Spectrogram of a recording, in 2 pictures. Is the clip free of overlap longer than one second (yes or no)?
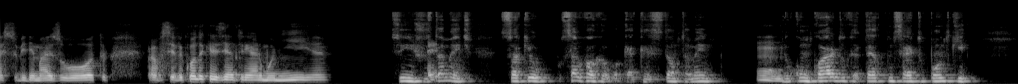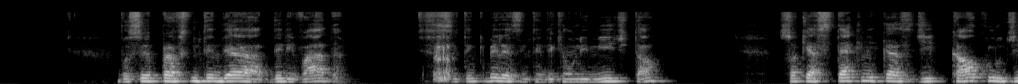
yes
